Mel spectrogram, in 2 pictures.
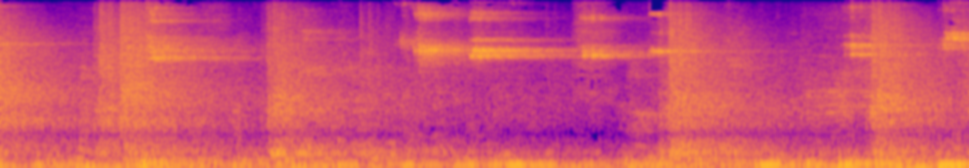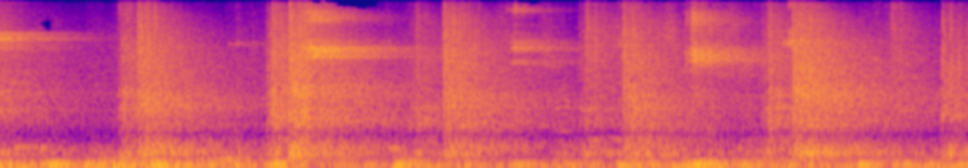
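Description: A squash rally: the ball cracks off racquets and the court walls again and again, about once a second, with short high shoe squeaks on the hardwood floor between shots, all echoing in the enclosed court.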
